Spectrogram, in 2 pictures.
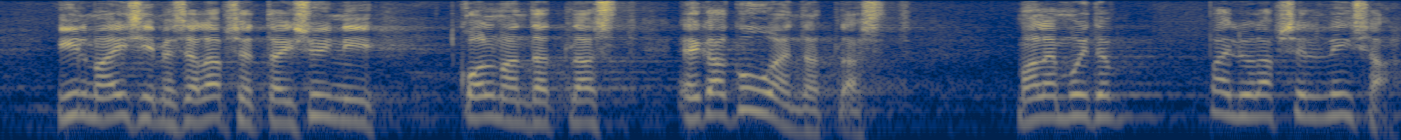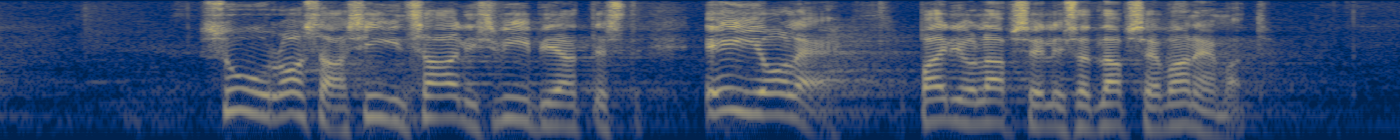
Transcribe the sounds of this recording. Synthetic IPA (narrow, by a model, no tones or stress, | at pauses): ilmɑe̞s̬ʲime̞s̬e̞lɑpse̞t̪ːɑjsynʲːiko̞lmɑnd̪ɑt̪ːˑlɑst̪e̞ɡ̥ɑkuːe̞nd̪̥ɑt̪ːˑlɑ̰st̪ | mɑo̞le̞nmujd̪epɑlʲjulɑpse̞lineisɑ̰ | suːɾo̞sɑsiːnsɑːlʲisviːbijɑt̪ːˑe̞st̪e̞jo̞lḛpɑlʲjulɑpse̞lise̞d̪lɑpse̞vɑne̞̰mɑ̰d̪̥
